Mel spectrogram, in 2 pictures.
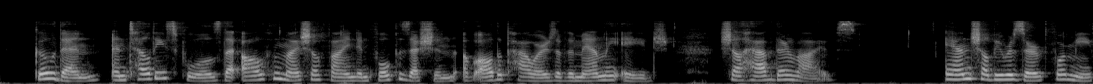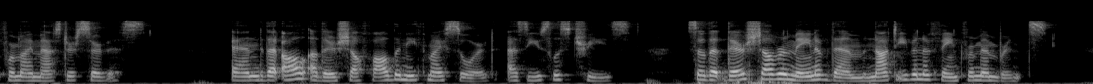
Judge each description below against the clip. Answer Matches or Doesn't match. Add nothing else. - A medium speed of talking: Matches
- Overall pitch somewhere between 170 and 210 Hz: Matches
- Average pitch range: Matches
